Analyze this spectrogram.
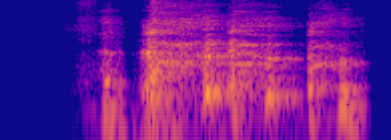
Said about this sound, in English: Whoa. You good, nigga? I just had a little cough attack.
